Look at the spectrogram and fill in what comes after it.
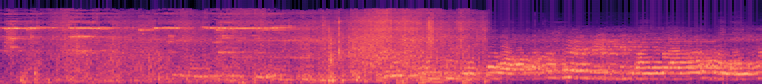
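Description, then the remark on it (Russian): A train arrives at Poltava railway station in the middle of the night with loud, sustained metallic wheel squeals and rumbling carriages, the screeching steady before it drops to a thinner whine for the final seconds. “Посреди ночи Полтавский вокзал встречает поезд с сиреной.”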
